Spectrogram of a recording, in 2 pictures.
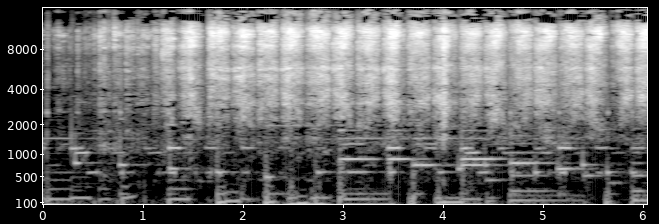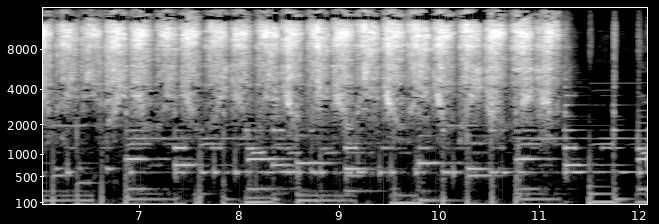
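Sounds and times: knife grinding on whetstone: 0:00.1 - 0:11.2.

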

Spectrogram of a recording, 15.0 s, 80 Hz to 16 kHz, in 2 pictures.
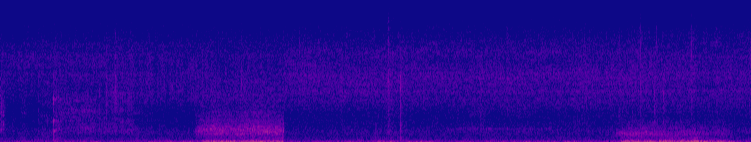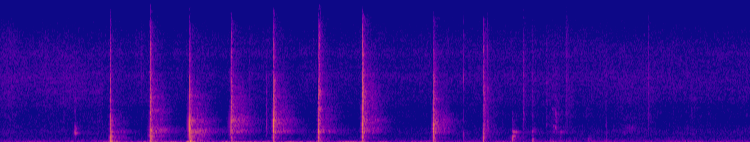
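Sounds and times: low rush of air: 0:01.9 - 0:02.9, 0:04.5 - 0:08.0
firewood chopping knocks: 0:08.6 - 0:12.8.

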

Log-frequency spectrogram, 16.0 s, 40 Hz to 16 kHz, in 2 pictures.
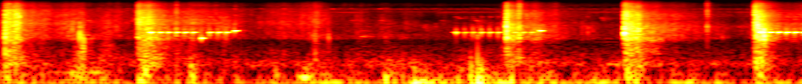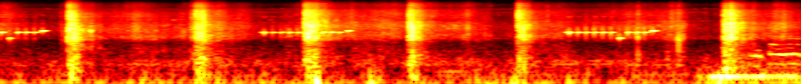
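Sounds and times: swishing through grass and ferns: 0:00.0 - 0:16.0
rapid high pips: 0:01.4 - 0:02.4, 0:07.6 - 0:08.5, 0:10.6 - 0:11.7, 0:13.7 - 0:14.7.

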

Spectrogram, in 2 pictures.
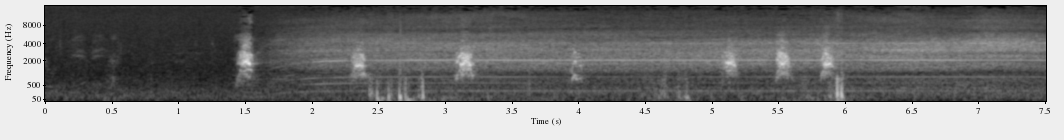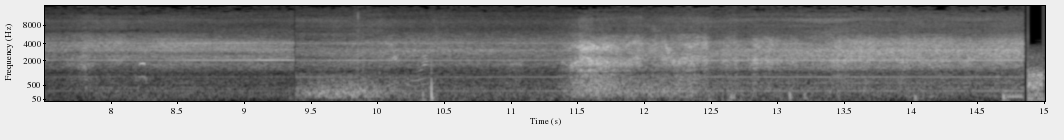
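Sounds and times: puppy yapping: 0:01.4 - 0:01.7, 0:02.3 - 0:03.3, 0:03.9 - 0:04.1, 0:05.1 - 0:06.0
steady mechanical hum: 0:01.5 - 0:14.9.

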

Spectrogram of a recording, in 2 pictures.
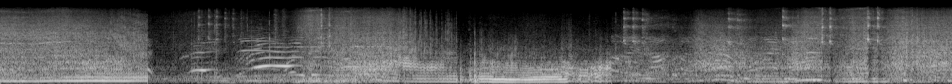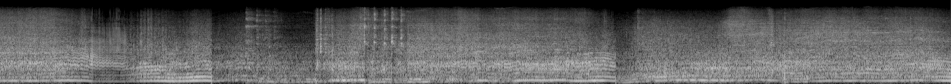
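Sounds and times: rally car engines revving hard: 0:00.0 - 0:19.0.

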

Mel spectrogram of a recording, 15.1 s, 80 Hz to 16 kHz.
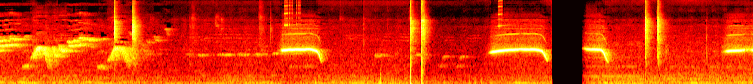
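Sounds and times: bird whistling: 0:00.0 - 0:06.6, 0:07.4 - 0:11.0, 0:14.5 - 0:15.0.

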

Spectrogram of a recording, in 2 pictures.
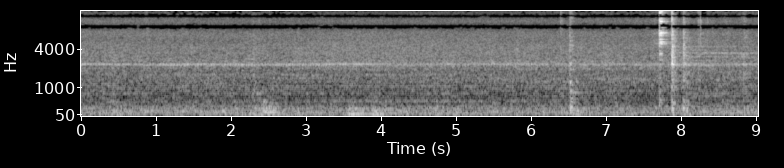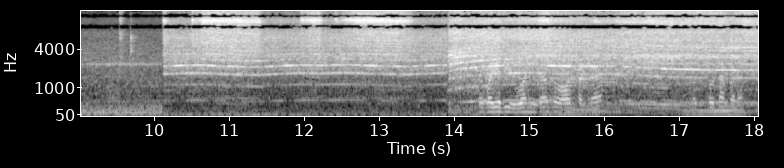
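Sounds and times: angle grinder whining: 0:10.1 - 0:18.0.

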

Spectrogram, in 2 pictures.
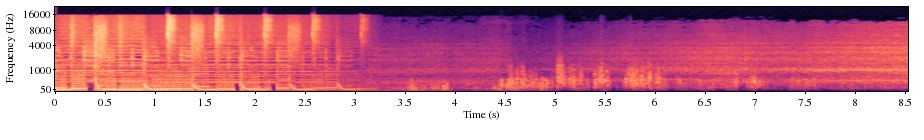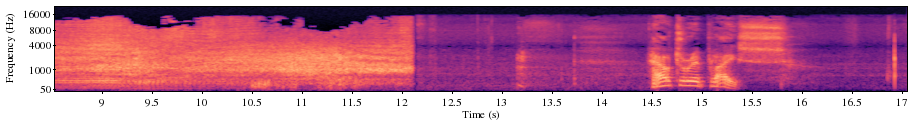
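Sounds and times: motorcycle engine passing: 0:02.9 - 0:12.2
tyres hissing on wet road: 0:08.7 - 0:12.1.

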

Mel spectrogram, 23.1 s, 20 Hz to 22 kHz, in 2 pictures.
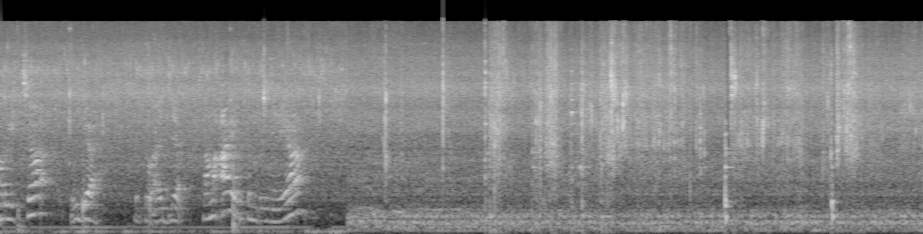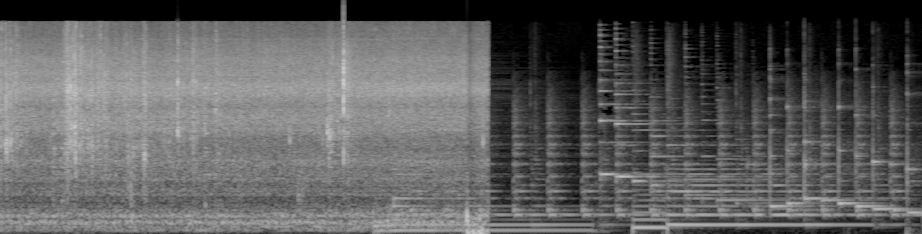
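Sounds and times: deep-frying sizzle: 0:00.0 - 0:17.7.

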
